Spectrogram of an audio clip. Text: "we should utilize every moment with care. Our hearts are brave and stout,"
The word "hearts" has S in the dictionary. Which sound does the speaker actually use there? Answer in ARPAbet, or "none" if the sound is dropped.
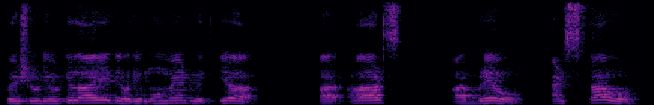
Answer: S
